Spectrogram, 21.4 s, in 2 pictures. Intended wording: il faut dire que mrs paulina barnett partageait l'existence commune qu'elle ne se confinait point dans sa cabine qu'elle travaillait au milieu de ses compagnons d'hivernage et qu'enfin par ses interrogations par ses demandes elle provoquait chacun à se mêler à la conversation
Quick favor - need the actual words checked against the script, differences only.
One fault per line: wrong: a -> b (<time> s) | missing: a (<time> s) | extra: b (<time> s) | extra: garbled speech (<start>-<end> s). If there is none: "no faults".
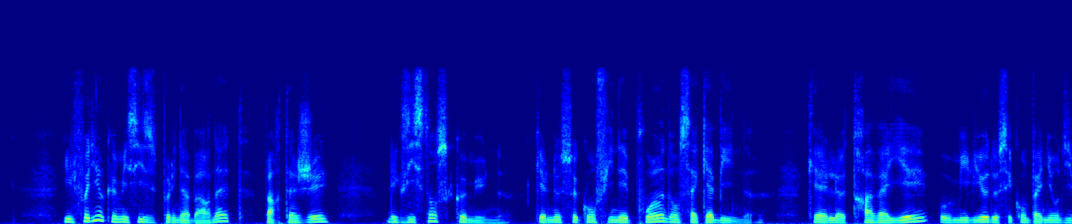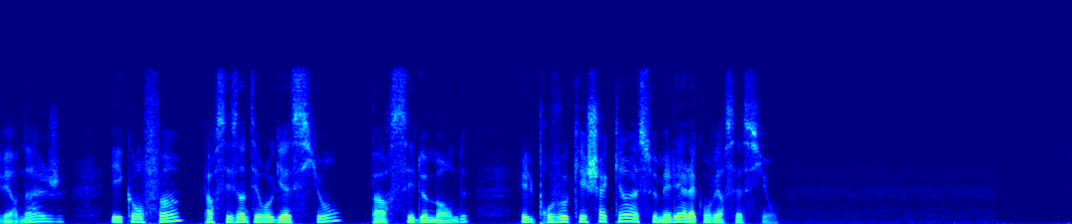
no faults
